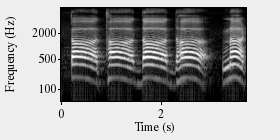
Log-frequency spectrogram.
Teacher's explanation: और जब आप ये त बोलोगे तो इसमें दांत का स्पर्श आपको होता हुआ नजर आएगा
